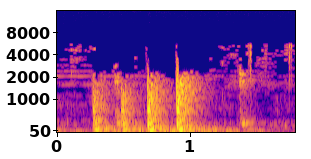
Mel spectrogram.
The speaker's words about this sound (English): Who's that knocking on my door?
